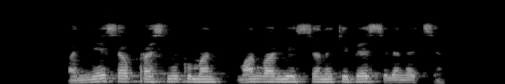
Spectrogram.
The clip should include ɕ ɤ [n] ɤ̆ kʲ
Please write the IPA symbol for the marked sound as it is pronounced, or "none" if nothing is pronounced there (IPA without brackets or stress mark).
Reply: n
